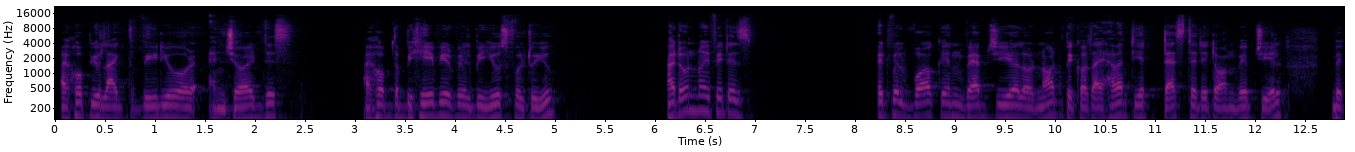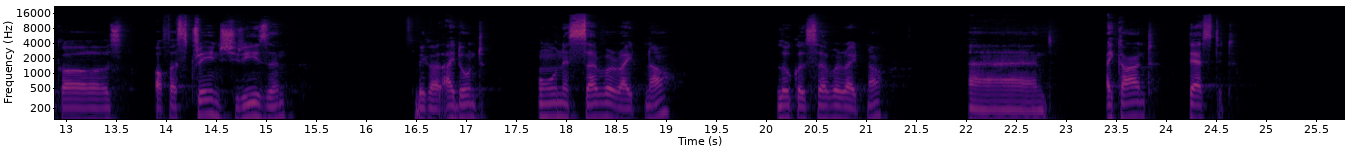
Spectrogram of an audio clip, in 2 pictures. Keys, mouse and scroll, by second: 10.1 click, 14.6 click, 19.7 click.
